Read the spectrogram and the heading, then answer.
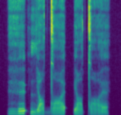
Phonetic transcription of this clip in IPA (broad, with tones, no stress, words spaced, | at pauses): ɦø˦ʔlʲʉ˨ dˤæ˨ʔe˨tˤæ˨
